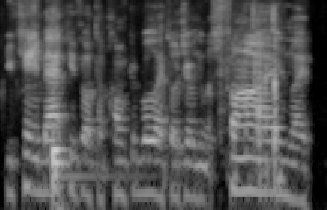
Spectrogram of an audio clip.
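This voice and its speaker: A man with a mid-range voice talks quickly, a crowd audible behind him. He's hosting a casual podcast, telling a profane, slang-heavy story with plenty of animation and slipping into mock voices and accents.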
